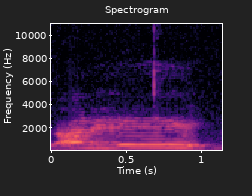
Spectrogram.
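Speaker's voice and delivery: half-hearted call of her name; a mild reenacted call, not full voice; yelling across the room. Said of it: "I said".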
